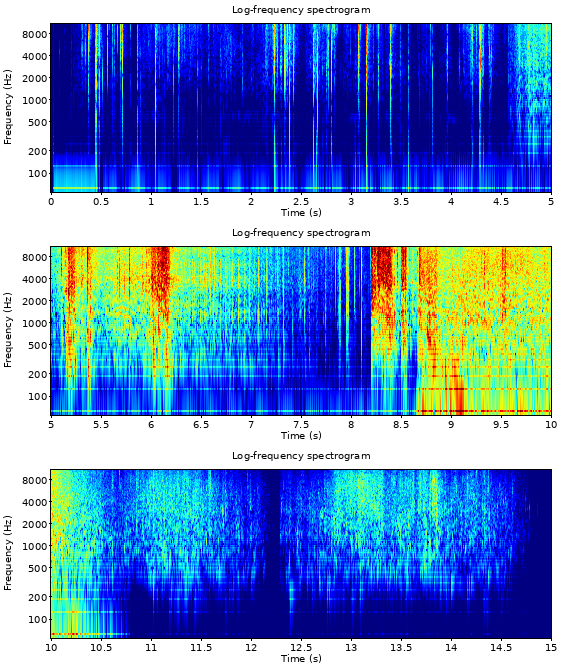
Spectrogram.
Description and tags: ice Crack
I created this for a homeschool drama presentation of Little women. this is supposedly for someone falling in to a lake and splashing around and getting out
